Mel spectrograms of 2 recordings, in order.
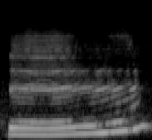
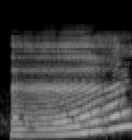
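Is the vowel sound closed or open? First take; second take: closed; open. First: The vowel is said with the mouth more closed. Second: The vowel is said with the mouth more open. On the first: "le son E qui est fermé" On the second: "c'est plus ouvert au niveau de ma bouche parce que le E est ouvert"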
